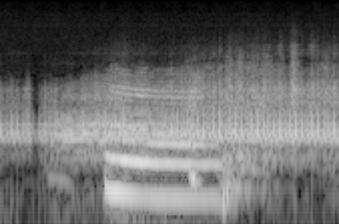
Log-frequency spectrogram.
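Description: A toddler laughs loudly and happily close by.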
